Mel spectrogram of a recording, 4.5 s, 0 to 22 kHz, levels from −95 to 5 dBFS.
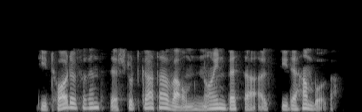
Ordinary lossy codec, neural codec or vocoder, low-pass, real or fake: MP3, 32 kbps; none; 3.6 kHz; real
